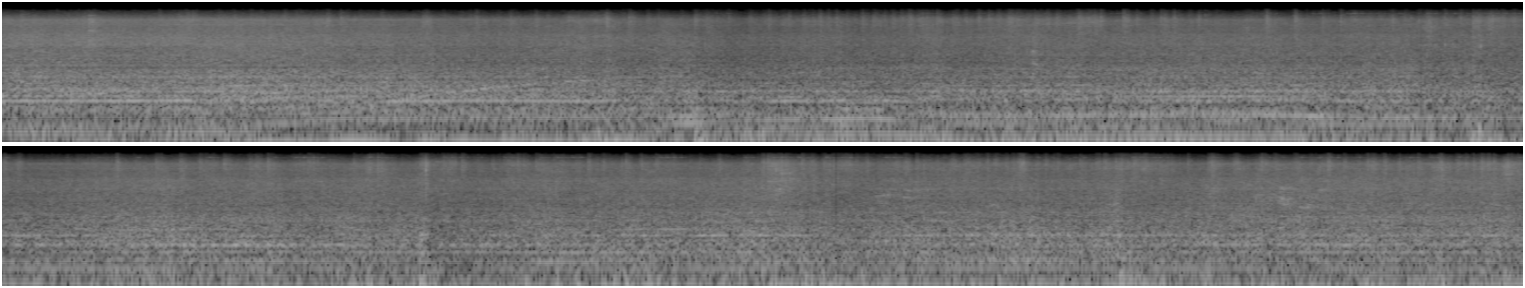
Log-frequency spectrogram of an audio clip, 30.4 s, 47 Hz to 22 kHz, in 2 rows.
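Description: Cabin sound of a New Flyer XDE40 hybrid city bus under way, with its Cummins L9 diesel and Allison EP40 hybrid drive running. A whine rises about three seconds in as the bus pulls away, then gives way to steady drivetrain hum with road noise.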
